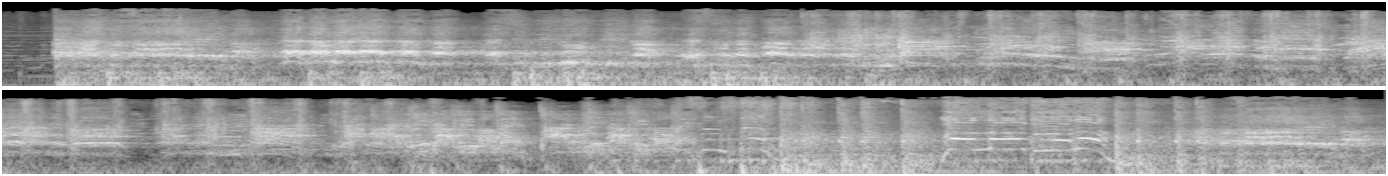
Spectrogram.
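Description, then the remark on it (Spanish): Large crowds at protest demonstrations in various countries around the world shout and chant together in loud, rhythmic bursts, voices rising and falling in unison with a steady roar underneath throughout, without a break. “Son voces de manifestaciones en distintos países del mundo.”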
